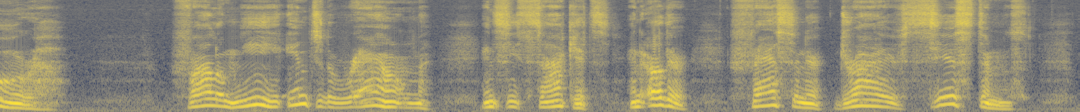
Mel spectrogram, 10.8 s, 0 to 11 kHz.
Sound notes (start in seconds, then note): 0.0 peter lorre voice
